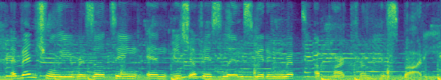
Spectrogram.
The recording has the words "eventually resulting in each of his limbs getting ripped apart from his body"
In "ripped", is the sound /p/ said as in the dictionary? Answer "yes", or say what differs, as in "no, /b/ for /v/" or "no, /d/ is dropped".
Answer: yes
